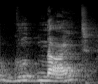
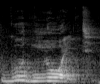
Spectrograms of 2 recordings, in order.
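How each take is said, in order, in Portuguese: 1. Night tem o som de vogal 'ai' com sotaque brasileiro. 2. Night tem o som de vogal 'oi' australiano. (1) "Eu falo good night e eles entendem" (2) "Eu não preciso falar good night"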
